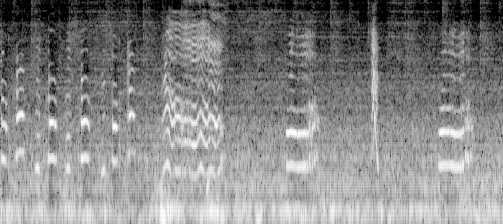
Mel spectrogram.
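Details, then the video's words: Pet parrot singing in a car: quick repeated short chirps, then a loud trilled warble and a few rising whistled calls spaced apart, with low car noise throughout. "Parrot singing and making noise in car"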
